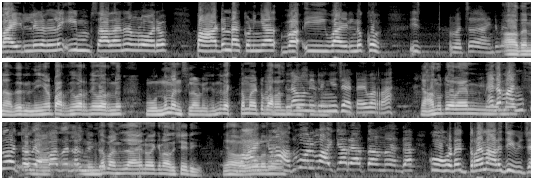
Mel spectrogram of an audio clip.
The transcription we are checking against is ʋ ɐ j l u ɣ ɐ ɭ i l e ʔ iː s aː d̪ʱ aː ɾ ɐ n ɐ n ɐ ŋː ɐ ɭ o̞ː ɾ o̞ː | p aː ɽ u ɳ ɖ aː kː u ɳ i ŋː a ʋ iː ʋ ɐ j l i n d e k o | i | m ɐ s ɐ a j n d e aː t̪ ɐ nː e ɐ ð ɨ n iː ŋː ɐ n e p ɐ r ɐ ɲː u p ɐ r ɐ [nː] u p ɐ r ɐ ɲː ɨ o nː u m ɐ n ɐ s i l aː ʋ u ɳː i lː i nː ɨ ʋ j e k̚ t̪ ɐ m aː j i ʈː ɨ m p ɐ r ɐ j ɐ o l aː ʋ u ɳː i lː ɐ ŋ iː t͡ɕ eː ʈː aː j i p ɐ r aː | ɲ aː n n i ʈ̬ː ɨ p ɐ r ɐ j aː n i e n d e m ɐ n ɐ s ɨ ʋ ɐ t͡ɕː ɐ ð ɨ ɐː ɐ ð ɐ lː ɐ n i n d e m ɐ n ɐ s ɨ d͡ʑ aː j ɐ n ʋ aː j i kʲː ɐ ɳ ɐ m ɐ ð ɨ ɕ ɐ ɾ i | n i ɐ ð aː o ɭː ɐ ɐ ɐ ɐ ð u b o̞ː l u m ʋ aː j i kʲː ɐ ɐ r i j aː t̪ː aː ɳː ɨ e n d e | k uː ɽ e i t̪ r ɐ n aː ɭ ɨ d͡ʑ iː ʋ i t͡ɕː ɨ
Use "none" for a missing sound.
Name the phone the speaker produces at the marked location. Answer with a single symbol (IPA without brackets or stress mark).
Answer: ɲː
